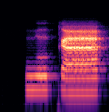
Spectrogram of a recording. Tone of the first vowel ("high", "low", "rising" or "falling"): high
